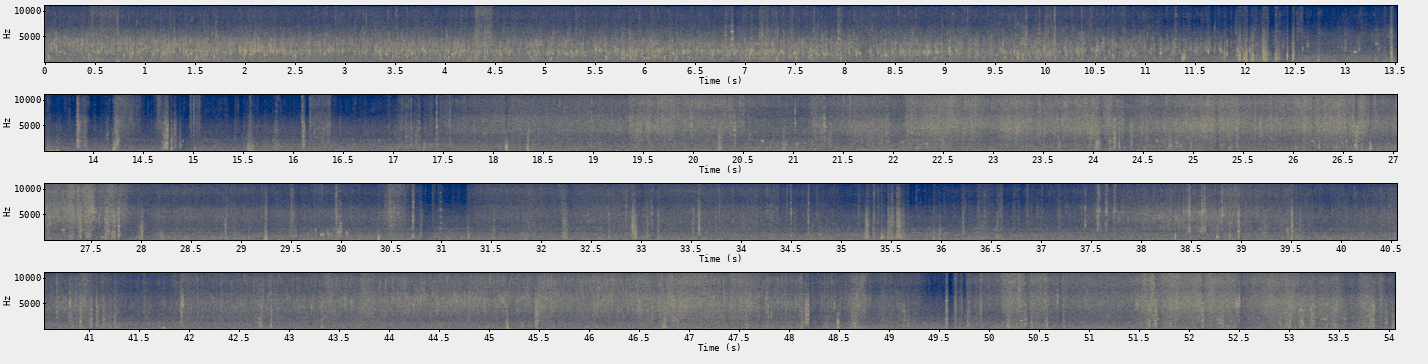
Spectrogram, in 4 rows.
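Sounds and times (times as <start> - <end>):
food sizzling in oil: 0.0 - 12.2, 17.4 - 34.6, 37.2 - 54.0.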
